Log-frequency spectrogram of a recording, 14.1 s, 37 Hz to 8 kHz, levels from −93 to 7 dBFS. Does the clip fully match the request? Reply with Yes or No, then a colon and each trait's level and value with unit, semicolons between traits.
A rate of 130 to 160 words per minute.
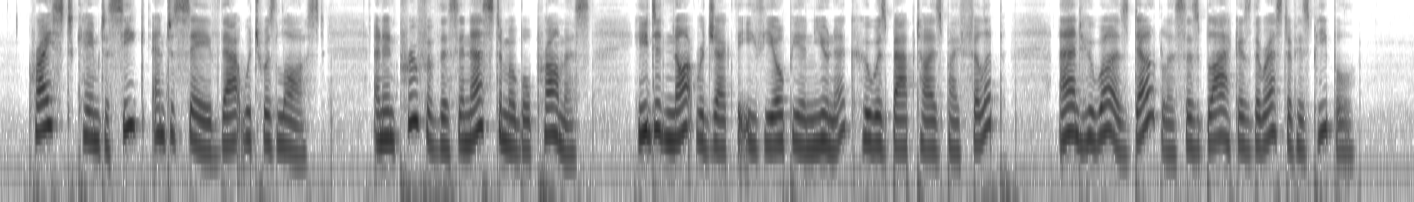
No: average, 180 wpm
